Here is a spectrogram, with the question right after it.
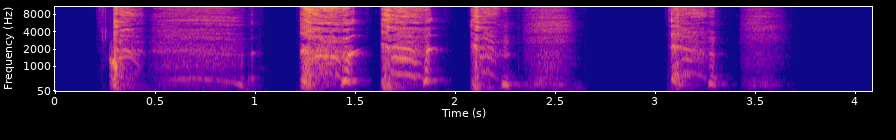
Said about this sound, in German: Aber ich hab noch Husten.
